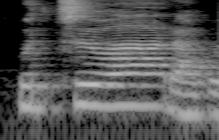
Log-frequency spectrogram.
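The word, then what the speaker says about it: うつわ: 그리고 그릇은 그릇 기자 똑같은 한자를 써서 어 토키시에서는 음독으로 읽었을 땐 키로 읽지만 어 훈독으로 읽을 때는 우즈와라고 읽어서 그릇이라고 말할 때는 우즈와라고 말합니다.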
